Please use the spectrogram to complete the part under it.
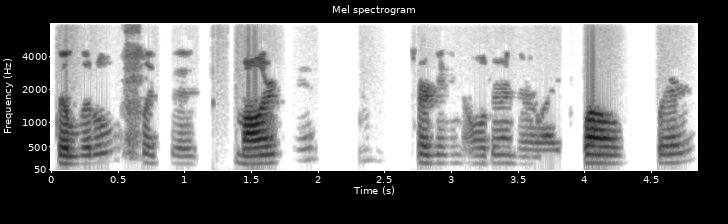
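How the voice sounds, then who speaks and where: A woman's voice: fairly low pitch, little pitch movement, moderate pace, dry recording, narrow, tinny audio. A woman in her thirties chatting casually with her friends as a guest. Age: 30s. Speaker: podcast guest. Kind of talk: casual chat among friends.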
